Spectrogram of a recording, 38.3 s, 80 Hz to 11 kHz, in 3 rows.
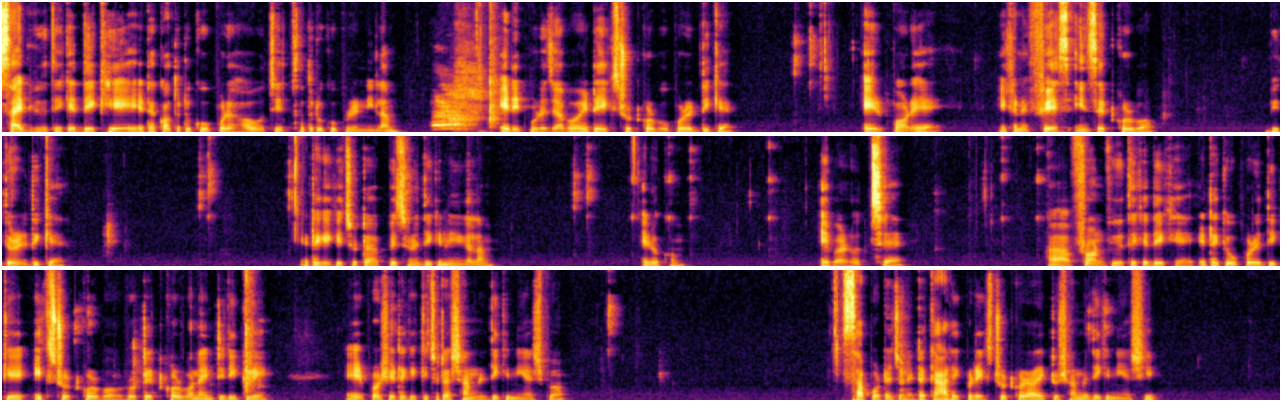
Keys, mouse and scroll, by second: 0.1-0.6 shift+middle drag, 0.6-1.2 scroll up 1, 1.2 click, 3.4-4.0 scroll up 7, 9.0 KP_7, 9.8 scroll down 1, 15.7 click, 19.1 middle click, 19.8-21.1 middle drag, 21.1 KP_1, 22.5-22.9 scroll down 1, 22.9-24.3 shift+middle drag, 24.3 e, 29.5 click, 32.1-34.6 scroll up 2, 34.6 e, 37.7-38.3 scroll down 2.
